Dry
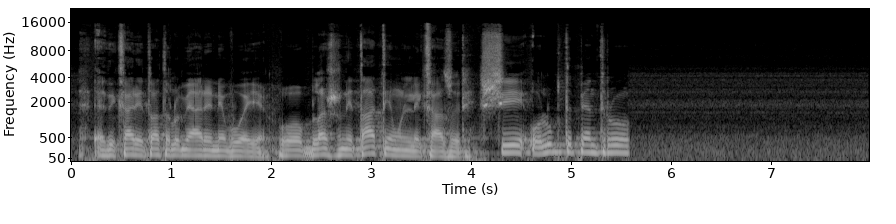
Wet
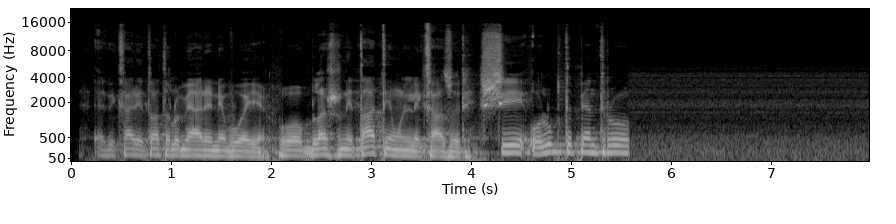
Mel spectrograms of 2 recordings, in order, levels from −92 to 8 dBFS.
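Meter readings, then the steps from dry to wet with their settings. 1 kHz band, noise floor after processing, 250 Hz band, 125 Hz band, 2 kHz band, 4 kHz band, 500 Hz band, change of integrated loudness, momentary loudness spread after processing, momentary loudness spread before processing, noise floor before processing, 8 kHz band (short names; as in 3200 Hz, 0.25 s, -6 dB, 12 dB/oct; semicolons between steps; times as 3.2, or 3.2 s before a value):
-0.5 dB, -56 dBFS, -0.5 dB, -0.5 dB, -0.5 dB, 0.0 dB, -0.5 dB, -0.5 dB, 7 LU, 4 LU, -55 dBFS, -1.0 dB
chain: opening faded in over 1.17 s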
